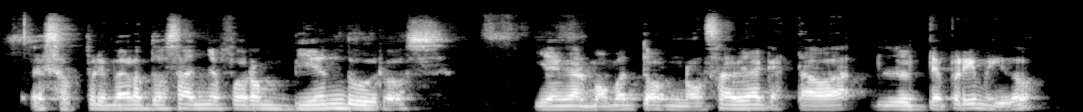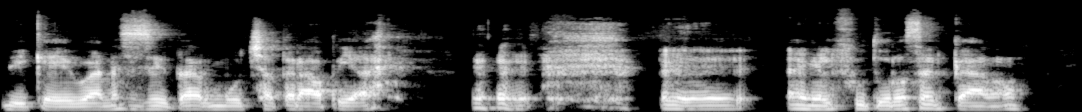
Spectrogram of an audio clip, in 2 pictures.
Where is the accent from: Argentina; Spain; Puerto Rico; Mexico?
Puerto Rico; San Juan; moved away as an adult; also born or lived in Carolina, Puerto Rico; now in Chicago, United States; me crié principalmente en San Juan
